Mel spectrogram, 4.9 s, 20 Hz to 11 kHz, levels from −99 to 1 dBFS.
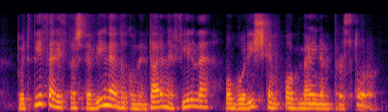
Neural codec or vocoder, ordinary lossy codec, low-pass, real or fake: codec, 16 kHz, 2 kbps, FreqCodec, smaller model; none; 7.2 kHz; fake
